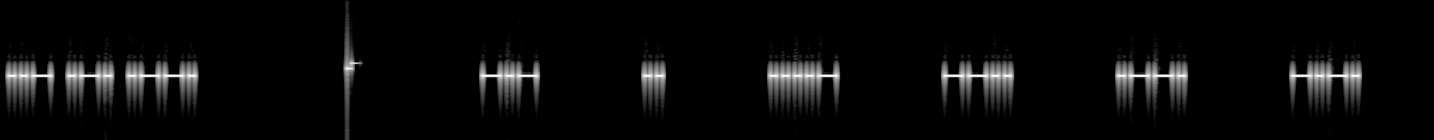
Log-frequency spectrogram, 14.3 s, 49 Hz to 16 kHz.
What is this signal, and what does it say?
Morse code, heard as a keyed tone, about 20 wpm, spaced as for 8 wpm, 700 Hz. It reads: URP KI4ZPC
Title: USA Call Signs - 6 Characters - 6x Character Spacing - 20wpm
